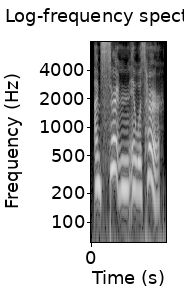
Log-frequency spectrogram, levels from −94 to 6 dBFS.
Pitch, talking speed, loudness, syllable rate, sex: 240 Hz, 200 wpm, -16 LUFS, 4.6 syllables/s, female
